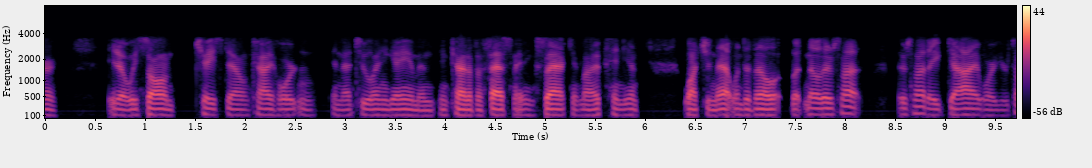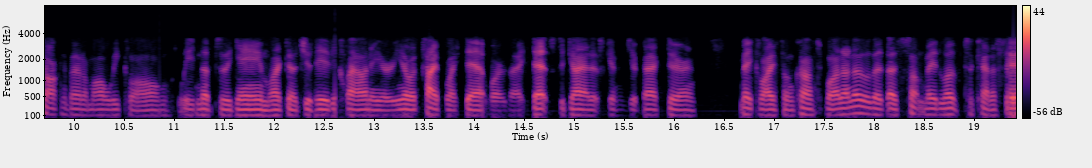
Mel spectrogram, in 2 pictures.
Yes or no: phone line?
yes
